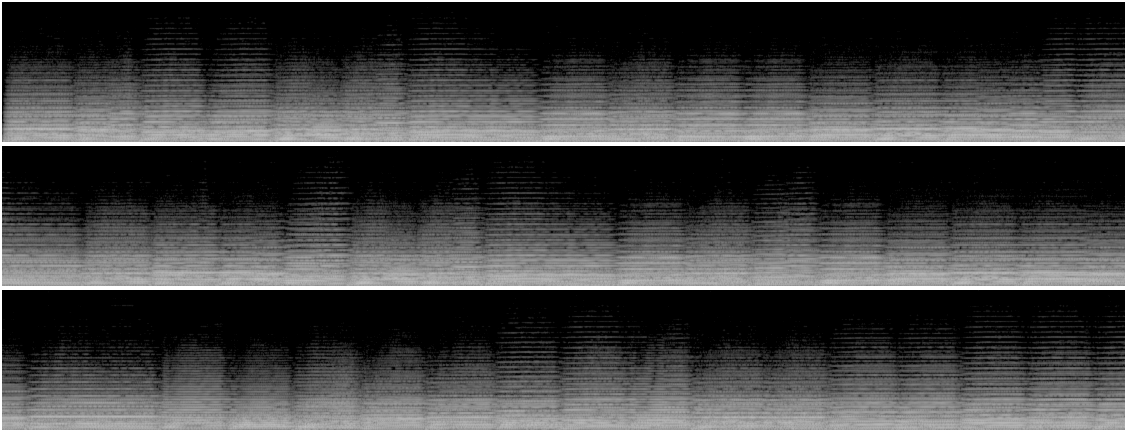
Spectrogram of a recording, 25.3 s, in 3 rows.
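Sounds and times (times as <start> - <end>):
brass instruments: 0.0 - 25.2.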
